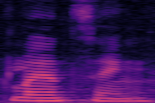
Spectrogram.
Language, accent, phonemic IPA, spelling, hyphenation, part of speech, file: English, US, /ˈɡlæn.sɪŋ/, glancing, glan‧cing, verb / adjective / noun, En-us-glancing.ogg
- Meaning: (verb) present participle and gerund of glance; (adjective) Making superficial, obtuse contact with something; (noun) A sideways look; a glance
